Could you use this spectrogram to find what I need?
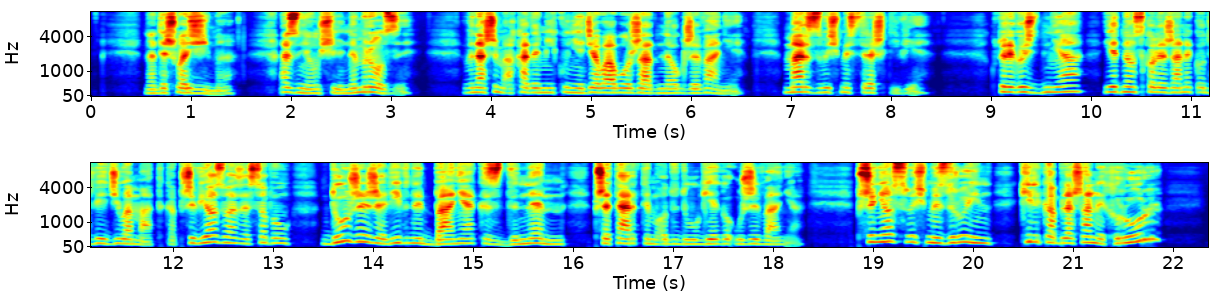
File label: audiobook; cala radosc zycia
